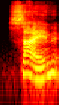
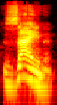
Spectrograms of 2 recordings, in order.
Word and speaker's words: syne: on it in scots sign s-y-n-e is pronounced like the english word s-i-g-n sign not sein some people like to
